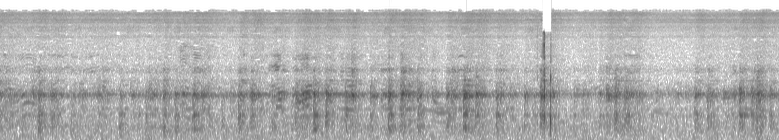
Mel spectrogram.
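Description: Wind rushes past on an open-air ride outdoors.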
